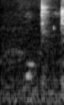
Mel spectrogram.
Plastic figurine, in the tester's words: if you can kind of hear the tapping it is a hollow plastic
